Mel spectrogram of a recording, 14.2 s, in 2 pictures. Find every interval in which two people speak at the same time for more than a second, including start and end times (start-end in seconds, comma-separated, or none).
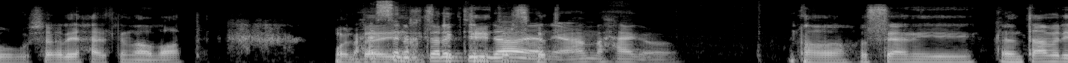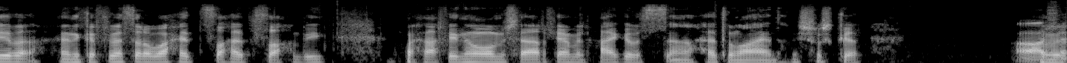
2.3-3.7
